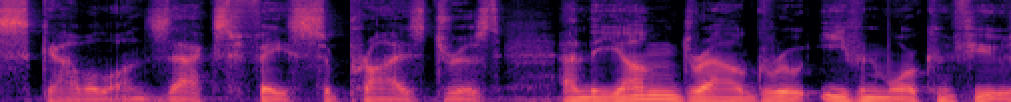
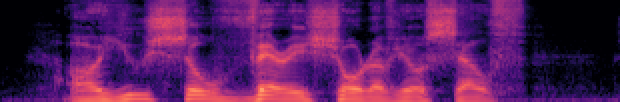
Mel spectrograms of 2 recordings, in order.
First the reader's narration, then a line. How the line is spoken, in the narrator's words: Zack growled, stubbornly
